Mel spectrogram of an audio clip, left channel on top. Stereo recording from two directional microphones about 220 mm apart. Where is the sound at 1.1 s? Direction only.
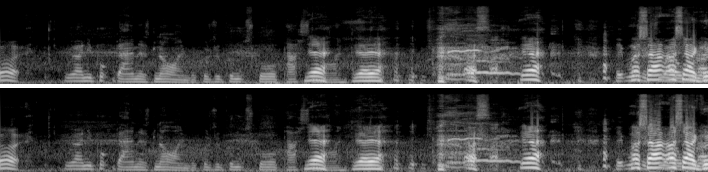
30° left (ahead or behind).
